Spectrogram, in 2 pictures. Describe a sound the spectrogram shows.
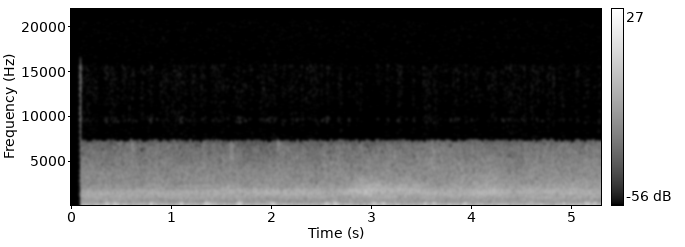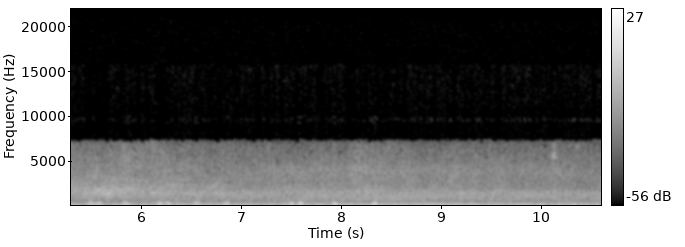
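An owl shifts and rustles its feathers on a nest.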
